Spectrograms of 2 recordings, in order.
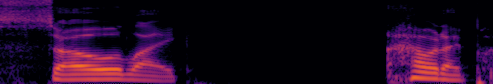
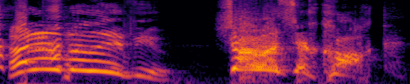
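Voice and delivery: very loud, high-pitched retold outburst; hammed-up shouting impression, full volume; mock yelling; 13 semitones higher, 9 dB louder than usual. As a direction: bellow it as an outraged British friend. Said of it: "he started yelling".

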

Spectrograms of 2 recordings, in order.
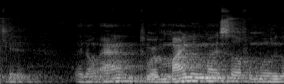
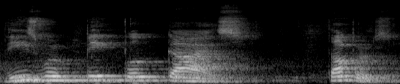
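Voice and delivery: each word drawn out slowly and higher; big book guys, stretched right out; slow and weighty; 6 semitones higher, 4 dB louder, much slower than usual. Shown as a demonstration. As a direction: savor every word of it slowly. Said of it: "I'm gonna say that one more time".

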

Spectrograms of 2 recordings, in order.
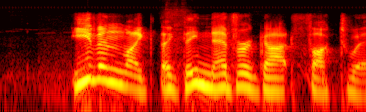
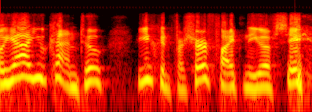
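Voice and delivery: mock officials agreeing; 7 semitones higher, faster than usual. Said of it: "And they go".

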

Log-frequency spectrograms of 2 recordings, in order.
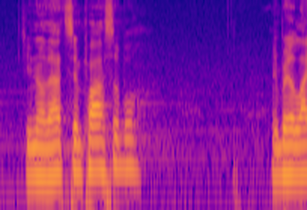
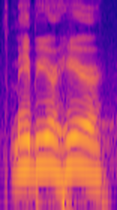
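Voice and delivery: normal talking voice

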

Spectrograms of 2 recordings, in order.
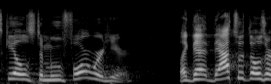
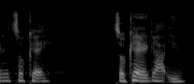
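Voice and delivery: much softer and lower, a hushed embrace; God soothing an upset child, very softly; tender reassurance; 4 semitones lower, 9 dB quieter, faster than usual. Retold or imitated. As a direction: murmur it like a father holding a child.

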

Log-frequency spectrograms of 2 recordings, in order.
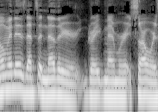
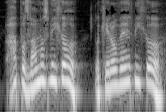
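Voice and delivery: mom in Spanish; 8 semitones higher than usual. Retold or imitated. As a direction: voice your eager mom saying let's go. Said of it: "It's like".

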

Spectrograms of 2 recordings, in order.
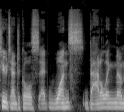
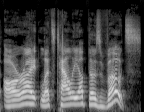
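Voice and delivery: game show host; 8 semitones higher, 6 dB louder, slower than usual. Acted. Host announcing from drone.

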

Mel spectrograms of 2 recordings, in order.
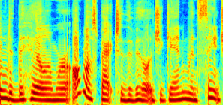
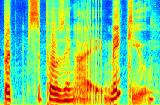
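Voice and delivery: ordinary delivery, nothing marked

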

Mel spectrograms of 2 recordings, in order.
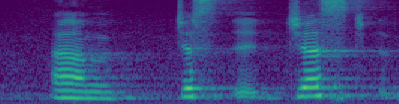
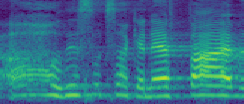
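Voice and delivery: louder, higher awed exclamation; marveling; 4 semitones higher, 8 dB louder than usual. Retold or imitated. Movie scientists looking at a tornado, marveling. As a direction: marvel at it out loud. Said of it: "scientists who are marveling".

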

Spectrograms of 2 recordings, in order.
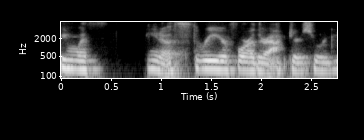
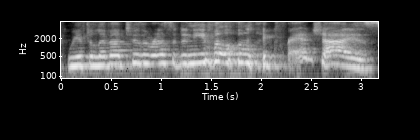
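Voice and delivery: higher, quickened mock worry; imitated pressured actors; 6 semitones higher than usual. Actress voicing what the cast avoided thinking, imitated pressure. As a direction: act out pressure, rushing then stretching the end. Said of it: "instead of being like".

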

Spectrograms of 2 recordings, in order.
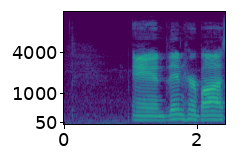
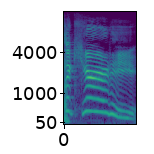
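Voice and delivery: acted shrieking summons; calling for security; 6 dB louder than usual. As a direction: call out for the guards in mock panic. Acting Christine calling for guards.

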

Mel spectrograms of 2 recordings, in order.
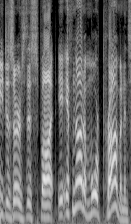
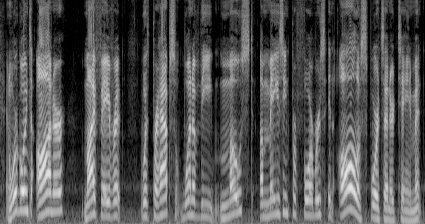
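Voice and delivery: ordinary delivery

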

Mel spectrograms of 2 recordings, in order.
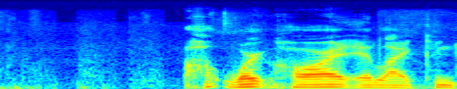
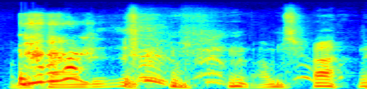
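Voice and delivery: laughing; 13 semitones higher, 5 dB louder, much slower than usual. Real, not acted. Laughing at her own struggle.

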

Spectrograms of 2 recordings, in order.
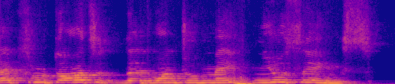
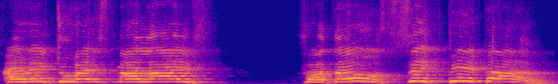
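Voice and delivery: real angry shout; 6 semitones higher, 4 dB louder than usual. Real, not acted. Participant venting about wasting her life, furious shout. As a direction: hurl out each word. Voicing anger when prompted.

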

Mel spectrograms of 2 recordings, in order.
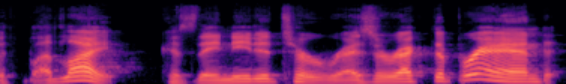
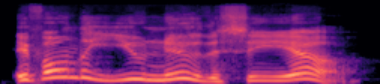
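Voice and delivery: put-on high, smug [name] parody; mocking [name]; 8 semitones higher than usual. Quoting [name] on Rogan, high smug mockery. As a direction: sneer it up high like a smug know-it-all. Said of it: "[name] goes on the Joe Rogan podcast and was like".

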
